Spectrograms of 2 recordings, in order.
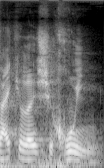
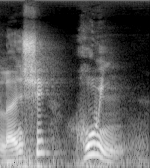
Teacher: Ruim, a sílaba tônica é o in. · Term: palavra oxítona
